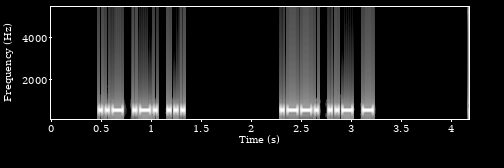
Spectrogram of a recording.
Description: Morse code, heard as a keyed tone, about 35 wpm, 550 Hz. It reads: URS PUT
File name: Ultimate Word List / 35WPM Ultimate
